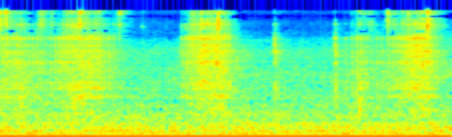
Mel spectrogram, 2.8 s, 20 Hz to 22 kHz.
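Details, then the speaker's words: 1966 Mercury 9.8 hp outboard gearbox, water found in gear oil, stuck in forward gear, spun by hand before disassembly: rough, gritty rasping and clicking from a noisy worn bearing. "but I hear the air I'm spinning that that's are noisy bearing that I'm hearing now"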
